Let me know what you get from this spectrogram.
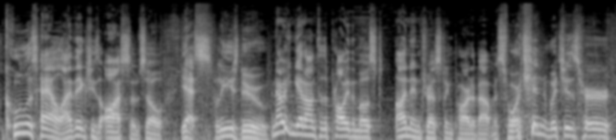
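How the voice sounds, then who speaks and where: A man giving casual, opinionated video commentary on a game, with animated asides and some casual swearing. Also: fairly high pitch, brisk, hardly any pauses. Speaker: video game champion reviewer.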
